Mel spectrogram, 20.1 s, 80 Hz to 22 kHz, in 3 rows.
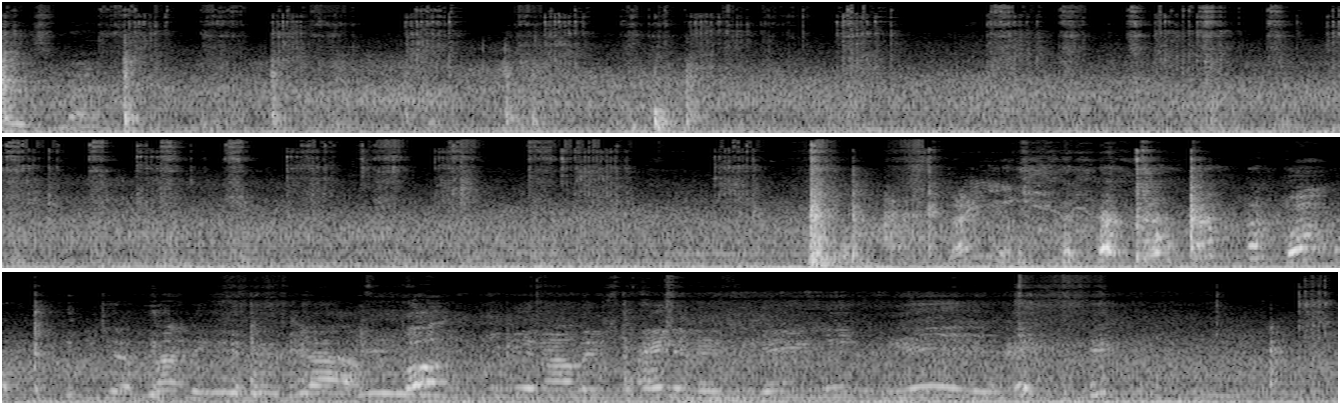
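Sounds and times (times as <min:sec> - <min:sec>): ratchet clicking: 0:00.0 - 0:13.8, 0:18.5 - 0:20.0.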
